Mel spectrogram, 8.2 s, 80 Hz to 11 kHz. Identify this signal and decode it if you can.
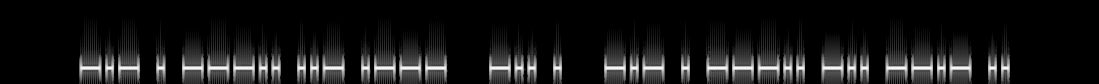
Morse code, heard as a keyed tone, about 25 wpm, 700 Hz. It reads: KE8UJ DE KE8DQI
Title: USA Callsign DE Callsign 25wpm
